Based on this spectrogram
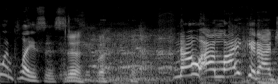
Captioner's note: audience laughs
